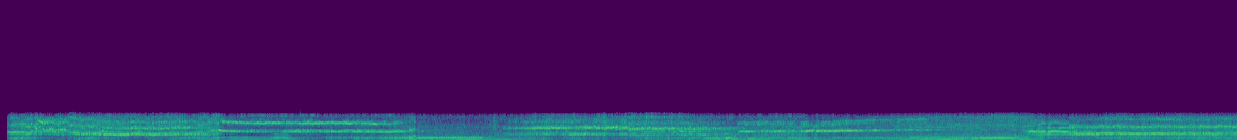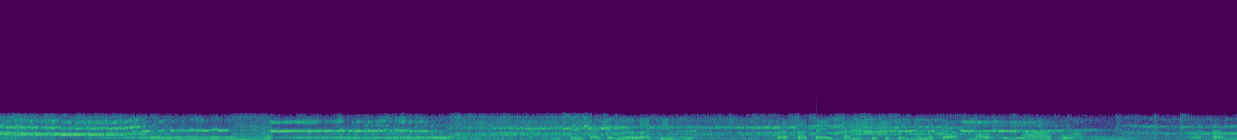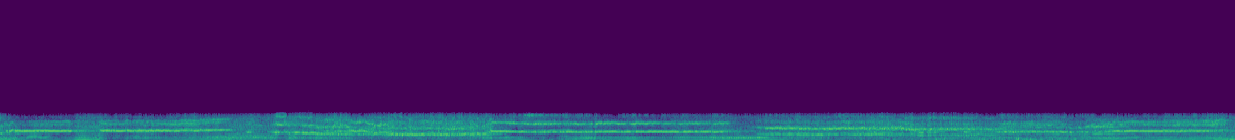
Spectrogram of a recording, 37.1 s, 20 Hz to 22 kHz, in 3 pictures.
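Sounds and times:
car engine revving: 0:00.0 - 0:37.0
tyres squealing: 0:00.1 - 0:37.0.

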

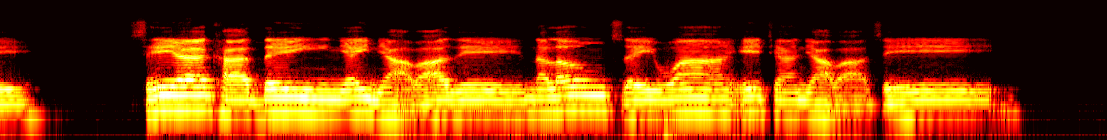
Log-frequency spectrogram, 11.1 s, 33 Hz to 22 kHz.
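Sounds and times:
person chanting: 0:00.0 - 0:00.4, 0:01.4 - 0:10.2.

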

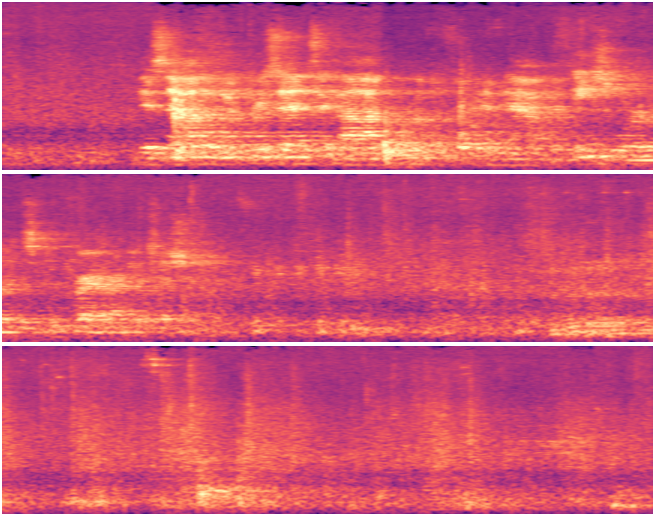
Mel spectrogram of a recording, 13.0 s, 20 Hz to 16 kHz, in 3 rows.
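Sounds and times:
people shuffling in echoing room: 0:00.0 - 0:13.0.

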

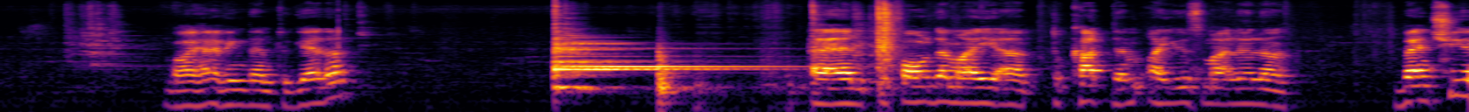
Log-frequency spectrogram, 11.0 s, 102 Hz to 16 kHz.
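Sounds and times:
steel sheet ringing like a bell: 0:04.2 - 0:06.1.

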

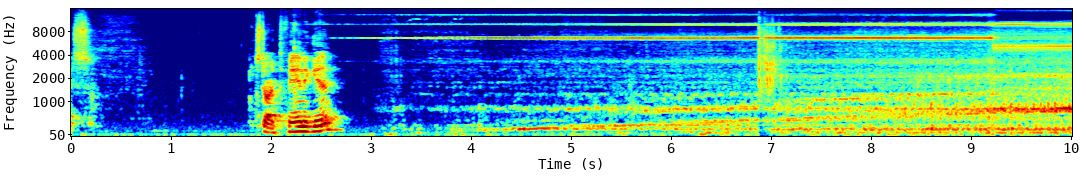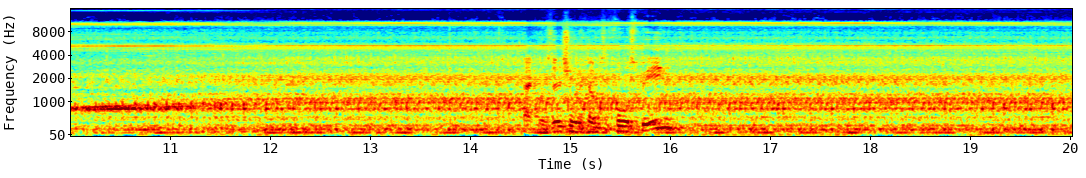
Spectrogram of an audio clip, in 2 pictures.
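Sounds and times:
electric motor whine: 0:02.8 - 0:20.0.

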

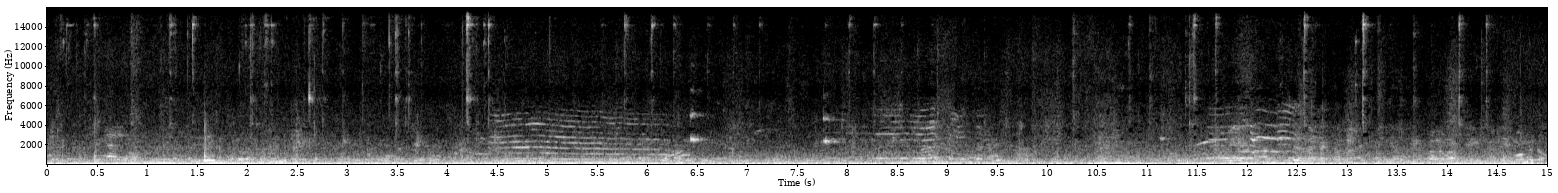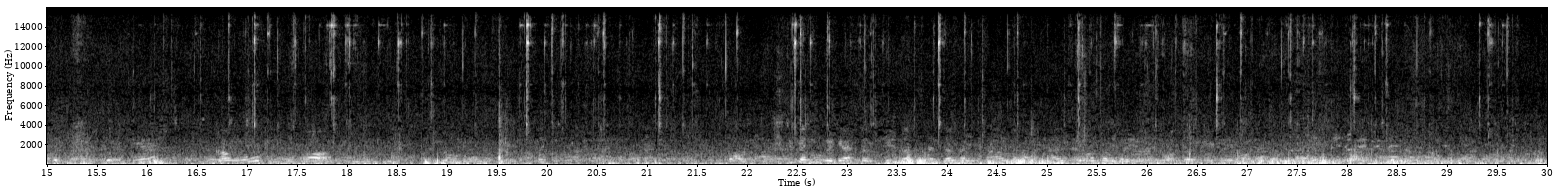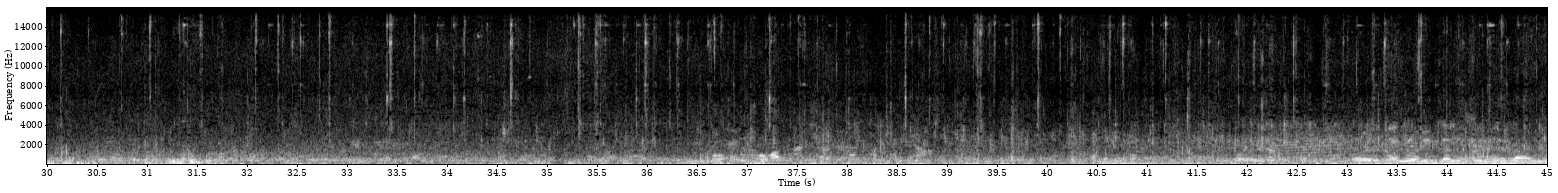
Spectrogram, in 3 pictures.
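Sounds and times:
people talking: 0:00.0 - 0:45.0
voices of passers-by: 0:00.0 - 0:45.0
wind buffeting microphone: 0:08.6 - 0:45.0.

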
